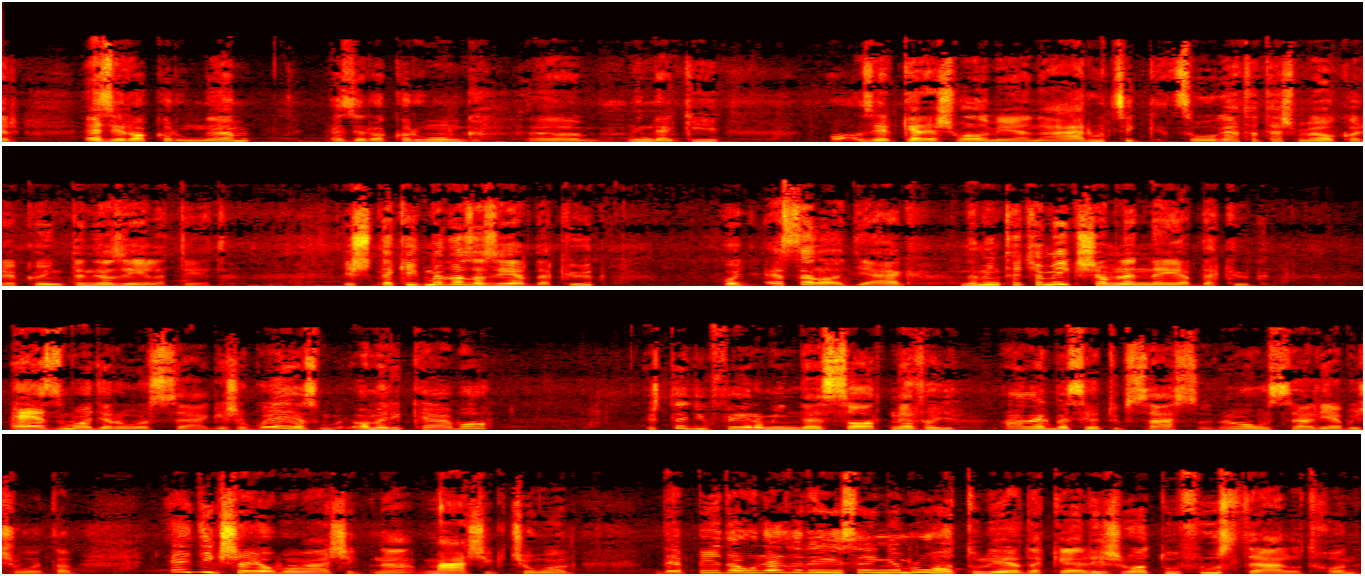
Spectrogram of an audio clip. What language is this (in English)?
Hungarian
